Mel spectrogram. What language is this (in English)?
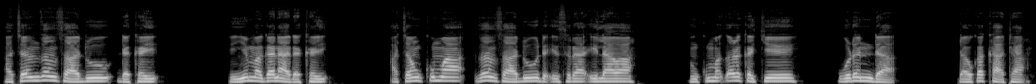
Hausa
